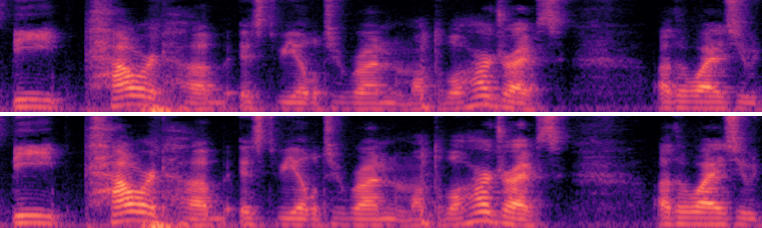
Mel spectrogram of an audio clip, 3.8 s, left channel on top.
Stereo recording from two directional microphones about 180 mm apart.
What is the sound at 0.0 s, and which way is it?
Speech, 60° right (ahead or behind).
